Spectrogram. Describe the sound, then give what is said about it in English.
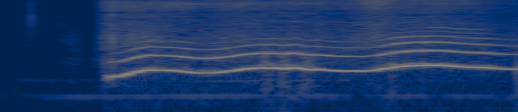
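A voice imitates a car sound effect: one loud, sustained, wavering vocal tone that gently rises and dips in pitch for about two seconds, preceded by a faint click. “can you do any car sound effects?”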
